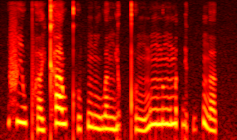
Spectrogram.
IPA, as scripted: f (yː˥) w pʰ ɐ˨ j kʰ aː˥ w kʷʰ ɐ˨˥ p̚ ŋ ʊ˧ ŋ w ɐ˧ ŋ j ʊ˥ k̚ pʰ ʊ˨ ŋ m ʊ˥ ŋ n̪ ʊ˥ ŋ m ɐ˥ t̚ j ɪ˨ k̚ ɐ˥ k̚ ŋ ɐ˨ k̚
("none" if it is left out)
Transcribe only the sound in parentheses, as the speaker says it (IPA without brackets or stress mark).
iː˥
